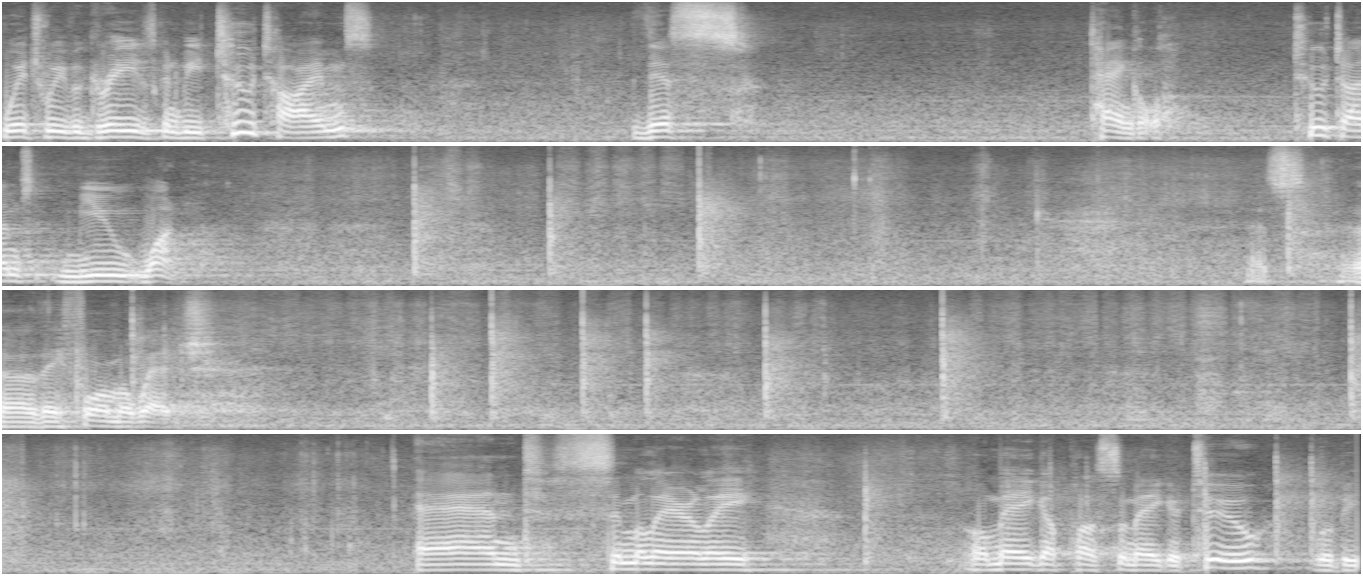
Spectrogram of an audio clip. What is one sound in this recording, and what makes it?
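A middle-aged man lectures calmly through a clip-on microphone.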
